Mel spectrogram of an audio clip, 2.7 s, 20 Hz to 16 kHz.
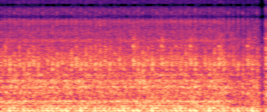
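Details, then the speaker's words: Kubota B6100 diesel tractor idling in gear with the clutch pressed: an uneven rattling knock that stops in neutral or out of gear, which points to a worn clutch pilot bushing (initially suspected as the pilot bearing). "Take it out of gear, it goes away. And the clutch is fully in and it's rolling. That's another symptom. Okay. And nothing when it's in neutral. Clutch in and out. So it's got to be in gear, and it's when you press the clutch down that it happens."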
